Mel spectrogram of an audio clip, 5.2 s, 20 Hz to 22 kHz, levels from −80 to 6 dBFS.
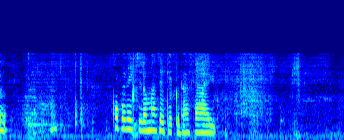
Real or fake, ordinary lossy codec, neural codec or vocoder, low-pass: fake; AAC, 48 kbps; codec, 32 kHz, 1.9 kbps, SNAC; 5.4 kHz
